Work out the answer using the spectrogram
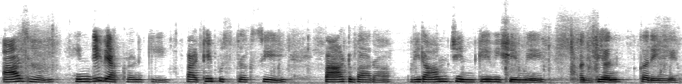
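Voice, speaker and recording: Slow-speaking woman teacher. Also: medium pitch, steady tone, gravelly, muffled recording, a little hiss or hum. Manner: slow, repeats each point in simpler words. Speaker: school teacher. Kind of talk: grammar lesson for children.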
